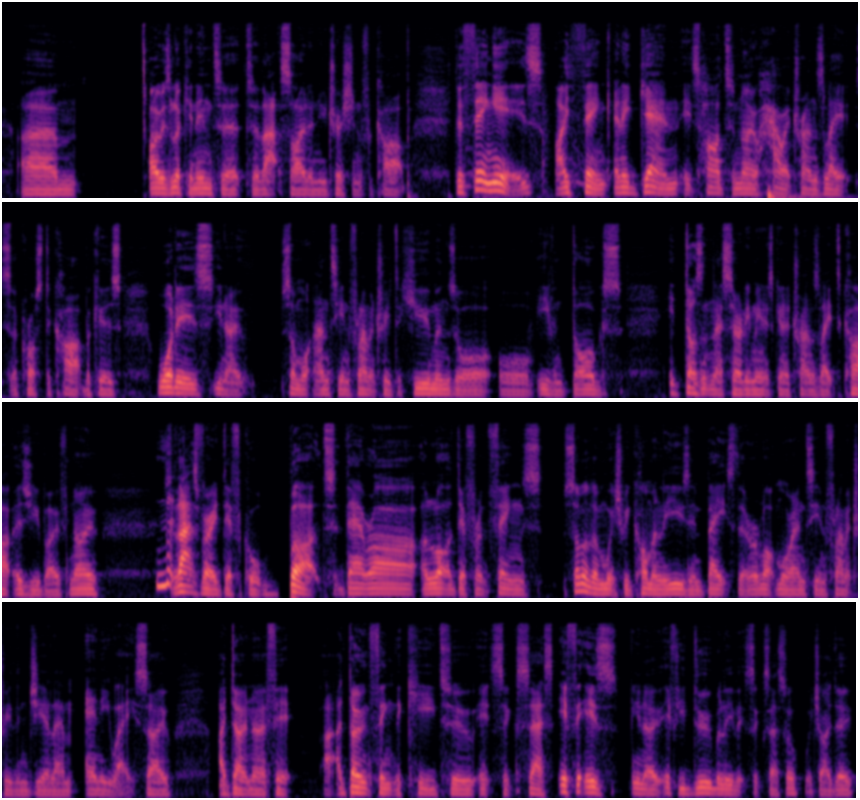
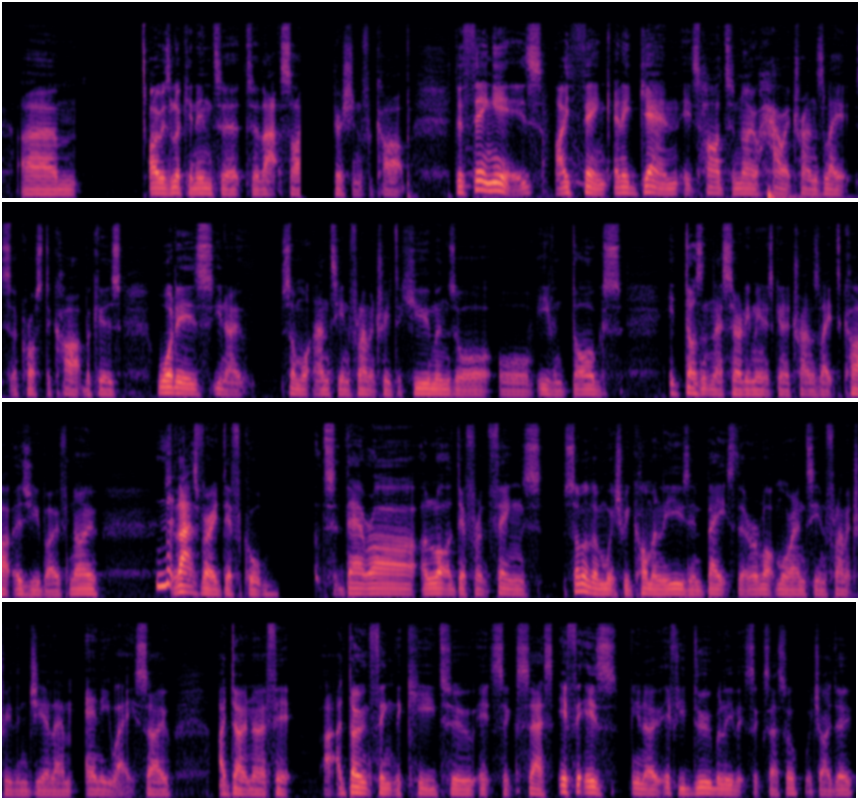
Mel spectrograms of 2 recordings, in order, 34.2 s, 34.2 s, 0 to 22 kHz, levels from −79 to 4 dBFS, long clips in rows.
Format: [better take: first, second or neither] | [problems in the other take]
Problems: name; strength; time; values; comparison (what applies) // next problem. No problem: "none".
first | audio cutting out; at 3 s and at 20 s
